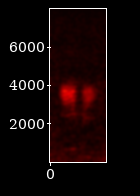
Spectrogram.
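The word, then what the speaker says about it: Eby: Brett, how do you say that last name? E-B-Y? Evie.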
